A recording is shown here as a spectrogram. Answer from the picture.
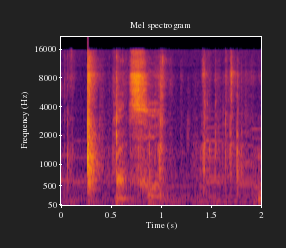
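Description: Small cardboard blind box being handled and pried open by hand: one sharp snap-like click about a quarter of a second in as the carton is worked, with light cardboard handling after it.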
